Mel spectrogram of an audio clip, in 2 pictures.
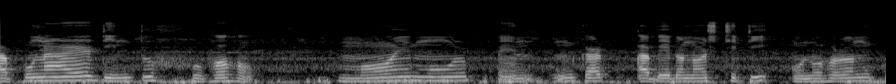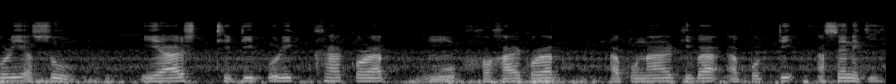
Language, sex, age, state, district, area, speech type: Assamese, male, 30-45, Assam, Golaghat, urban, read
